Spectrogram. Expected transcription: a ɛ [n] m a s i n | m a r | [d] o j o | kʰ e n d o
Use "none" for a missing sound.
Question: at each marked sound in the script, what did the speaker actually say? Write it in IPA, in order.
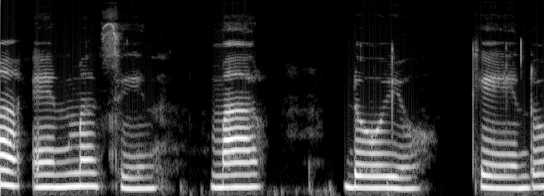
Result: n, d

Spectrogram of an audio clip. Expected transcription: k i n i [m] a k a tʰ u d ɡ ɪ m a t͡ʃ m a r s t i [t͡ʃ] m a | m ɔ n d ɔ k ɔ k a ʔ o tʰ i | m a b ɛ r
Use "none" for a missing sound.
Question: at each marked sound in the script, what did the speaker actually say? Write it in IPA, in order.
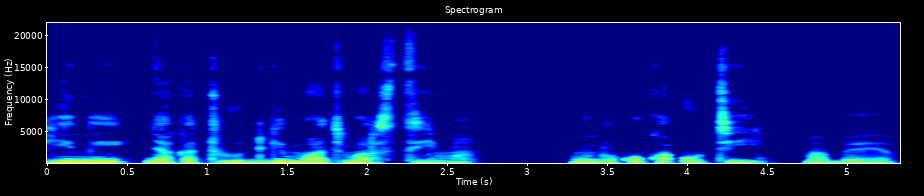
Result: ɲ, none

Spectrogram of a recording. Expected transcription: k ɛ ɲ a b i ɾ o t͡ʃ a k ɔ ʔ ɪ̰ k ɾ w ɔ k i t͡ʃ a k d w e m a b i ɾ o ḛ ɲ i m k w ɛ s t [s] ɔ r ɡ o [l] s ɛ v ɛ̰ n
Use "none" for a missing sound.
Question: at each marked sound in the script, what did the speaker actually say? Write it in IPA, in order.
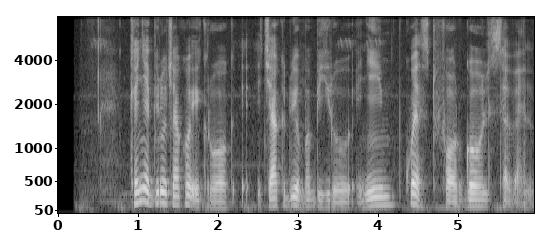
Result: f, l

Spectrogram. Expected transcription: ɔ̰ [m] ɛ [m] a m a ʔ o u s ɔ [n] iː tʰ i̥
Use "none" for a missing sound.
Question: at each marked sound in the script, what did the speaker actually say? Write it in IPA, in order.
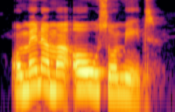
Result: m, n, m

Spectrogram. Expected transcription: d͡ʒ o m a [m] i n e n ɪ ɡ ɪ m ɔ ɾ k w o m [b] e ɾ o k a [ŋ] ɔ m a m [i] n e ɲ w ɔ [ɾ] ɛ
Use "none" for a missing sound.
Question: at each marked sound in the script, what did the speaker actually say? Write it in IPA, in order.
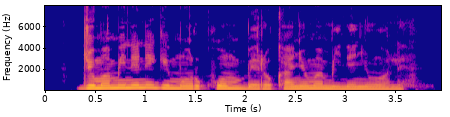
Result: m, b, ɲ, i, l

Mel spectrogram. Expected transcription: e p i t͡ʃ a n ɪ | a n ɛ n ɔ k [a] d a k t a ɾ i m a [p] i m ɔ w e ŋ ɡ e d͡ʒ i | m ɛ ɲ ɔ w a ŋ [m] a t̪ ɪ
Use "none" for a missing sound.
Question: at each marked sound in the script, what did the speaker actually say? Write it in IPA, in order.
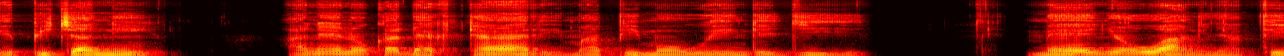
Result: a, p, ɲ

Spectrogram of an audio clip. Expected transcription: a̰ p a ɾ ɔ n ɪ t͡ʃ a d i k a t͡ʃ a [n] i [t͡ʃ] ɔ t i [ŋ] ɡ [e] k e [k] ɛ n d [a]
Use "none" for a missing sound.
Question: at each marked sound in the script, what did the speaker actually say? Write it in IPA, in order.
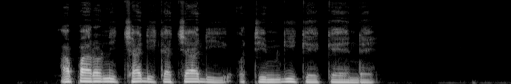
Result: d, none, m, i, k, ɛ

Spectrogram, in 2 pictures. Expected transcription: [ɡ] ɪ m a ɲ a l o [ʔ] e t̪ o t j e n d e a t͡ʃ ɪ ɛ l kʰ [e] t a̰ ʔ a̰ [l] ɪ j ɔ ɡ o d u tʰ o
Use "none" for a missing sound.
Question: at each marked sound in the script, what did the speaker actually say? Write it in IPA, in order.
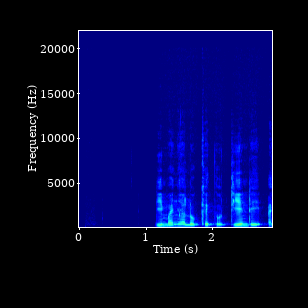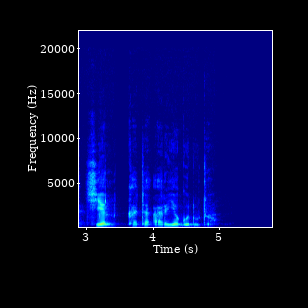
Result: ɡ, k, a, ɾ

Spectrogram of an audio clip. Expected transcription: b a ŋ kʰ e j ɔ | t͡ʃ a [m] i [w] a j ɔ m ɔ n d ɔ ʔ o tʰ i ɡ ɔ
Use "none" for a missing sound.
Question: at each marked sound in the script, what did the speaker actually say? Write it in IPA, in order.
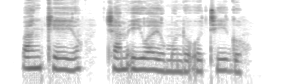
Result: m, w

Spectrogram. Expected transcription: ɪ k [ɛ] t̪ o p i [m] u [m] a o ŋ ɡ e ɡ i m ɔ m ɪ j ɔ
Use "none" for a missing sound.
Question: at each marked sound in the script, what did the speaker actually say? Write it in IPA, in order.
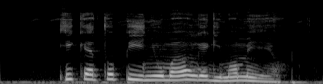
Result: ɛ, ɲ, m

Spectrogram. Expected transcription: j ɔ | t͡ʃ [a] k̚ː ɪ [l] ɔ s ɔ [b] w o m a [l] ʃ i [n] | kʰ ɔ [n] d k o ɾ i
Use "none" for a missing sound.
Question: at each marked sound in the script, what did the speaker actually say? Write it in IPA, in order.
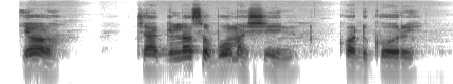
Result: a, l, b, none, n, none

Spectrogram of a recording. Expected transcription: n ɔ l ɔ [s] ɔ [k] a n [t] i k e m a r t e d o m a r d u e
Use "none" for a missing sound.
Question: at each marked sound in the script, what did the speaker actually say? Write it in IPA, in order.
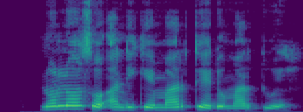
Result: s, ʔ, d

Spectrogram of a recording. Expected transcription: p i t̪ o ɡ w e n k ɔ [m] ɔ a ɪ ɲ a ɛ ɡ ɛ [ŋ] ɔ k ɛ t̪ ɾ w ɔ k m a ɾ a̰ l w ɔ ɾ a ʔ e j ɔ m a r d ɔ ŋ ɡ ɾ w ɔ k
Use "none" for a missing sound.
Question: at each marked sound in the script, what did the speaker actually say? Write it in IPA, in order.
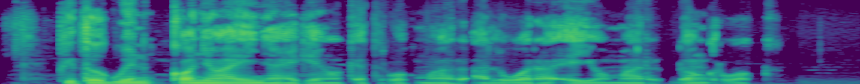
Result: ɲ, ŋ

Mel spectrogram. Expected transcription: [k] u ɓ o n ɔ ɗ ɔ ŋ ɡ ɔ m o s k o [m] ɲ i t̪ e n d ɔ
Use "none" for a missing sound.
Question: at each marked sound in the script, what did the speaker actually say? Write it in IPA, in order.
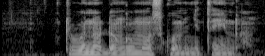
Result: t, m

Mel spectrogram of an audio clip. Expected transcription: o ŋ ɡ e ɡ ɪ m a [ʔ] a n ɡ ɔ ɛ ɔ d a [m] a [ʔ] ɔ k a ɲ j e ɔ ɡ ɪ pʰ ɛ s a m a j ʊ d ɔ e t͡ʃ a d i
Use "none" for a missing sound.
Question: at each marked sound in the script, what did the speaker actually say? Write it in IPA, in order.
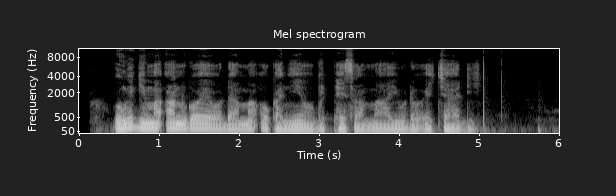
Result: ʔ, m, ʔ

